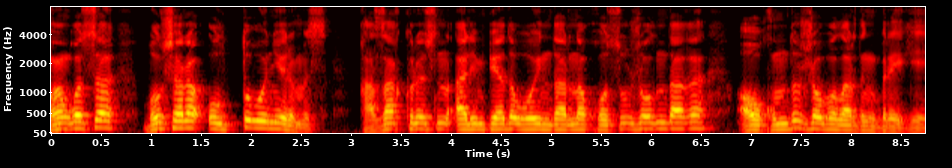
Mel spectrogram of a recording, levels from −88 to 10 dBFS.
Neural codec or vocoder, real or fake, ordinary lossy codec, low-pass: none; real; none; none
